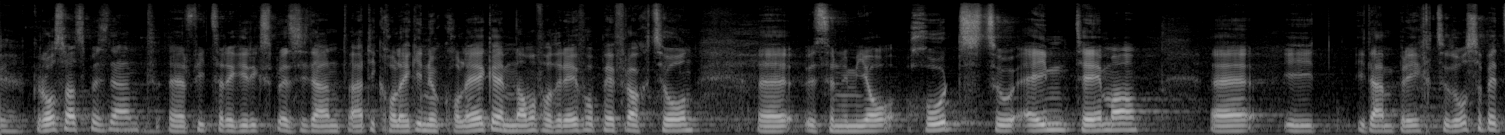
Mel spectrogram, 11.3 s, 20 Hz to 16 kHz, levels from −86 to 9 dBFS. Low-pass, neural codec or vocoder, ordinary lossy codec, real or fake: 14.4 kHz; none; none; real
